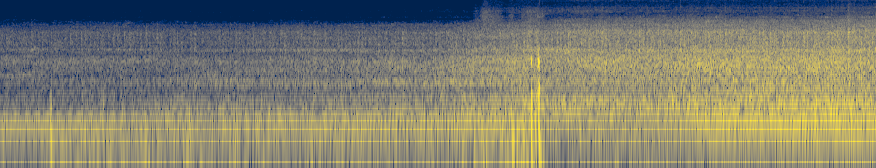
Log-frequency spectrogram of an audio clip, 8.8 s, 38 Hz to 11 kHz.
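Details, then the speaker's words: LN3 3800 V6 (1988–91) on ramps at idle; a noise appeared overnight, only at idle with AC on. When the AC switches on, a light irregular clacking, seemingly from a pulley, starts. Worn harmonic balancer; the noise was worse the previous night. "And now I hear something. You know, this sounded a lot worse last night. But can you hear the clacking? It sounds like it's coming from one of our pulleys here, and with the AC there's extra vibration and whatnot."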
